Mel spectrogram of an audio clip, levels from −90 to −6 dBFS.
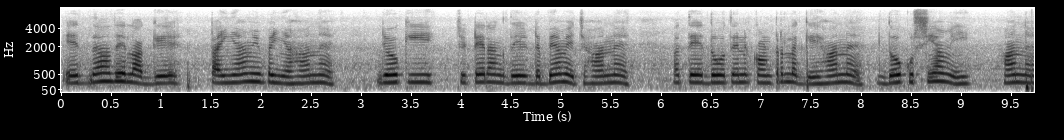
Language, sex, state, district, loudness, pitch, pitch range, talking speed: Punjabi, female, Punjab, Kapurthala, -17 LUFS, 230 Hz, 220-240 Hz, 155 wpm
